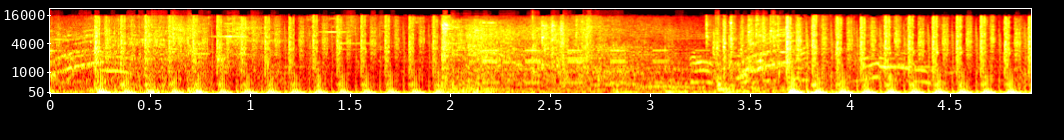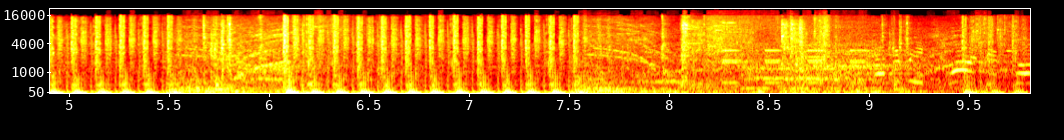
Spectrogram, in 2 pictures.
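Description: Rapid automatic gunfire in Mass Effect 3, a steady fast stream of loud shots that runs without pause, with short breaks where other weapons and impacts cut in, and voices shouting orders over it.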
